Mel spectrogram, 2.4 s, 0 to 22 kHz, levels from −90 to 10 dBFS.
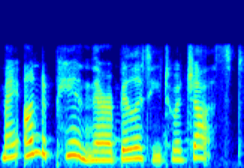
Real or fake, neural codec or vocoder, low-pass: real; none; 7.2 kHz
